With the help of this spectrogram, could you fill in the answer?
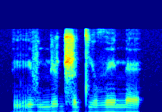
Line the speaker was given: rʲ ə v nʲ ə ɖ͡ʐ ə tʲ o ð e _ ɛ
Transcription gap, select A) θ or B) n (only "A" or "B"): B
